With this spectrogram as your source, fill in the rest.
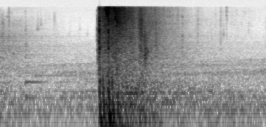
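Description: An energy gun fires with a loud, sharp blast.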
